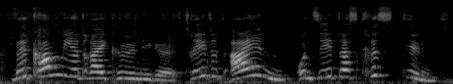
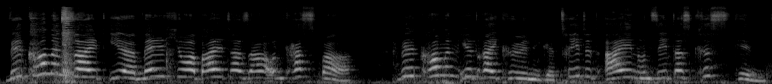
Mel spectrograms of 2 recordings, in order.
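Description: First: Energetic call. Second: High, ceremonious welcoming call; raised-pitch proclamation, moderately loud. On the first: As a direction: summon them in firmly. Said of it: "hörte man erneut und energischer". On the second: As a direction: announce the guests to the whole church. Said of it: "hörte man den lauten Ruf". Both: A narrator's reading.

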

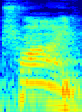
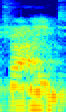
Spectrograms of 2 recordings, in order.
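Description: First: "tried" with a puff after the t; breathy t burst opening "tried"; aspirated t. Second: "tried" with no puff after the t; hard unaspirated t opening "tried". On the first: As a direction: say "tried" as "thried" with a tongue-stop t. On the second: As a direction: say "tried" with a dry t, close to d. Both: Shown as a demonstration. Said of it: "not tried".

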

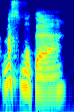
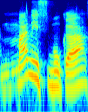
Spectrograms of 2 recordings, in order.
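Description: First: "mas muka" said as the correct Arabic, rising at the end; teacher models the right "mas muka" with a rising question tune; correct phrasing. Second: "Manis muka" said slowly as the wrong version; teacher slowly models "Manis muka" as the mistake to avoid; wrong phrasing. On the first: Teacher gives students the correct form, with a rising question tune. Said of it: "Yang benar". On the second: Teacher shows students the wrong phrase, slow and deliberate. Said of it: "salah kalimatnya". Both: Shown as a demonstration.

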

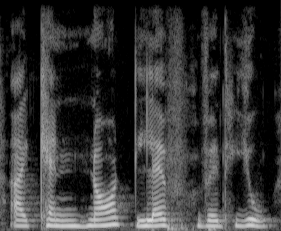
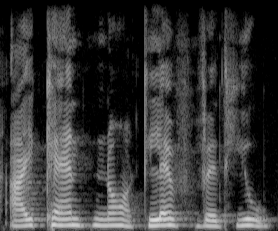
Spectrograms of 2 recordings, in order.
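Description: First: Slow, even da-dum beat on can, live, you; iambic reading. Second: Slow, beat on each stressed syllable; iambic reading. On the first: Teacher showing the class the iambic beat: slow, stressed. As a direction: land on each stressed syllable. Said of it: "So it goes". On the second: Teacher reading the poem's first line for rhythm: slow, stressed beats. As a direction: read it out as da-dum da-dum. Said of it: "how do we see the rhythm in here". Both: Shown as a demonstration.

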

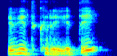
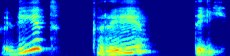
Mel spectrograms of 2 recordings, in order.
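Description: First: Said in the usual way. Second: Відкритий drawn out, each syllable set apart. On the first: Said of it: "ще і ось так". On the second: Shown as a demonstration. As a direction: split Відкритий slowly into syllables. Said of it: "на склади можна ділити ще і ось так". (Відкритий повільно, по складах)

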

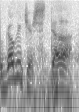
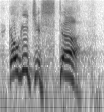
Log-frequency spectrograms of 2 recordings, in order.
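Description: First: Said in the usual way. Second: Louder, slow mock parent calling out go get your stuff; parent's order. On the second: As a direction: bark it like a mom sending a kid to pack. Parent telling child before trip.

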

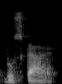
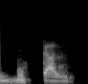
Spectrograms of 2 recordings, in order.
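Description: First: Said in the usual way. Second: "Buscar" said Dominican-style as "bukal"; mimicked Dominican accent. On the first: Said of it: "so I say". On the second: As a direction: drop the s in "Buscar" and end it on an l. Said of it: "I'm mimicking what he's saying".

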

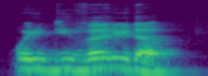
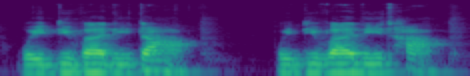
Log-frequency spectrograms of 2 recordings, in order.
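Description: First: "We divide it up" higher and louder, ending on a very short "up"; short crisp vowel. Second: "we divide it up" with "up" opened into a long "ahp", like "top"; common vowel mistake. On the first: Coach showing the vowels, short crisp vowel. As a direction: cut the vowel of "up" short, keep "divide" full. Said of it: "这个啊特别的短". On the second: Coach mimicking many learners, common vowel mistake. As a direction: say "up" with a wide "ah" and a released p. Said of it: "很多人读为". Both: Shown as a demonstration.

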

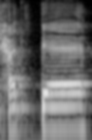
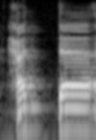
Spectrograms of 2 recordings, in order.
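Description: First: حتى drawn out with the a leaning to e; tilted-vowel mistake. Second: حتى drawn out with a clear open a; corrected open vowel. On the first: Teacher shows what not to say, vowel tilted. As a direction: tilt the ending of حتى toward e. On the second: Teacher corrects the mistake, open long a. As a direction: end حتى on a level, open a. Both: Shown as a demonstration. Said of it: "مش حتى".

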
